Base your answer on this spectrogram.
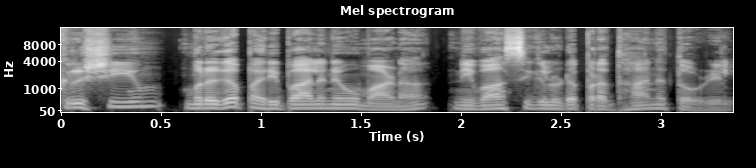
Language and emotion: Malayalam, neutral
